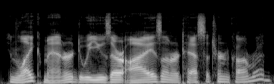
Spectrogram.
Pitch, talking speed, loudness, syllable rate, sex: 115 Hz, 260 wpm, -18 LUFS, 6.9 syllables/s, male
